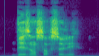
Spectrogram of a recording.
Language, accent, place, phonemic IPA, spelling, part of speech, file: French, France, Lyon, /de.zɑ̃.sɔʁ.sə.le/, désensorceler, verb, LL-Q150 (fra)-désensorceler.wav
- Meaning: to unbewitch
